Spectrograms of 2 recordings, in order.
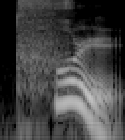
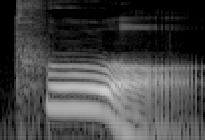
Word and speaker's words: tool: 툴 이게 아니고요. 소리가 이렇게 밑으로 떨어지는 게 아니고요. 투어 이렇게 올라갑니다.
